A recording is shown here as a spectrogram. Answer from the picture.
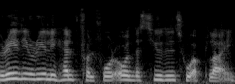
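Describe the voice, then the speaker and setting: A woman with an Arabic accent speaks at a medium pitch in a dark, mellow tone, her intonation fairly even. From Jordan. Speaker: orthodontist and dental educator. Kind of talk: live stream talk giving advice. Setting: live video stream. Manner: hesitant with frequent fillers.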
